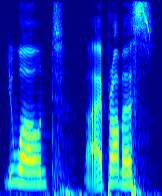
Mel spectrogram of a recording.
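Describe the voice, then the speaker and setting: A man's voice: sits high, fairly even intonation, takes it slowly, smooth, no echo, studio quality, voice pushed up. A man doing a sullen, guarded teen girl. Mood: curt. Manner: evasive, curt, defensive. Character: sullen, guarded teenage schoolgirl.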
